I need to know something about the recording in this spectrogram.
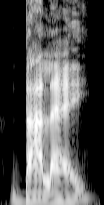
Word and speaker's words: ballet: So, for example, ballet, gourmet, and buffet, where we're going to do an A sound and we've kept the kind of French style pronunciation.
